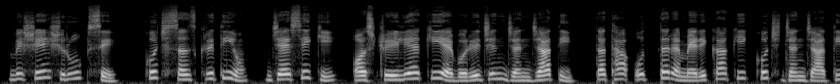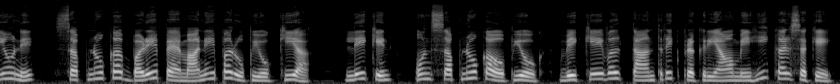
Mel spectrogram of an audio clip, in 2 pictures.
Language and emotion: Hindi, neutral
